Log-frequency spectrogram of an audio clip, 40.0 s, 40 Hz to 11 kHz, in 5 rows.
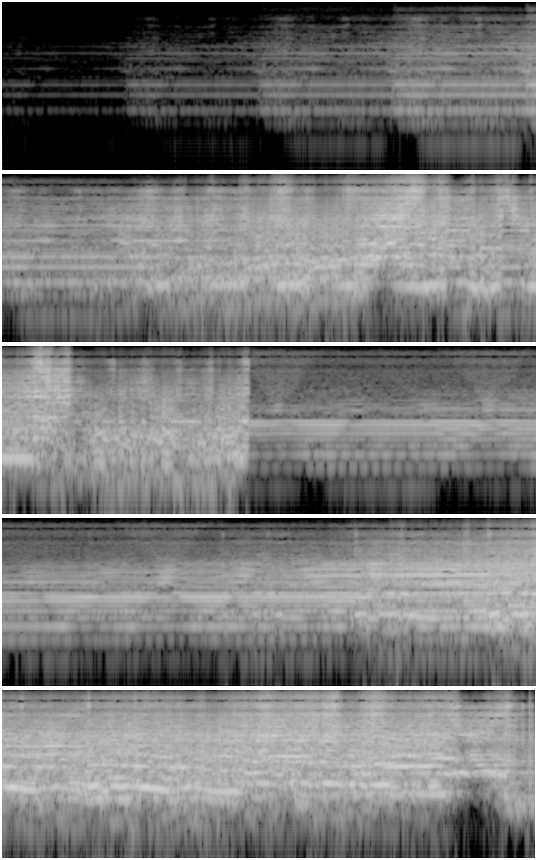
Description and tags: tk 11 mic scrape 3 amp 2
A heavily processed sound of a mic scraping on guitar strings.
electronic, guitar, music, processed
